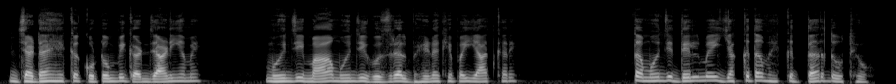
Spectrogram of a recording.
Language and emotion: Sindhi, sad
